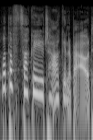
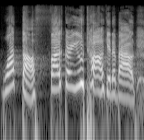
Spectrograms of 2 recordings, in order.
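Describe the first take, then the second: First: Said in the usual way. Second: Loud, higher-pitched acted outburst; outraged disbelief. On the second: Mother demands answers from praising townsfolk, loud outrage. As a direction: burst out in mock outrage, punching the words. Mother repeats her baffled reply, louder.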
